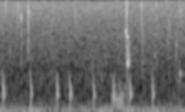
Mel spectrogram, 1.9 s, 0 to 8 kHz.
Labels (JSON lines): {"label": "biophony, knock croak", "recorder": "SoundTrap 300"}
